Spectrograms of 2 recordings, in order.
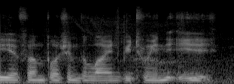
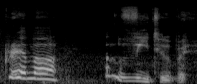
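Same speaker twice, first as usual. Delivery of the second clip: mock protest; 12 semitones higher than usual. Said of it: "And I'm like".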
